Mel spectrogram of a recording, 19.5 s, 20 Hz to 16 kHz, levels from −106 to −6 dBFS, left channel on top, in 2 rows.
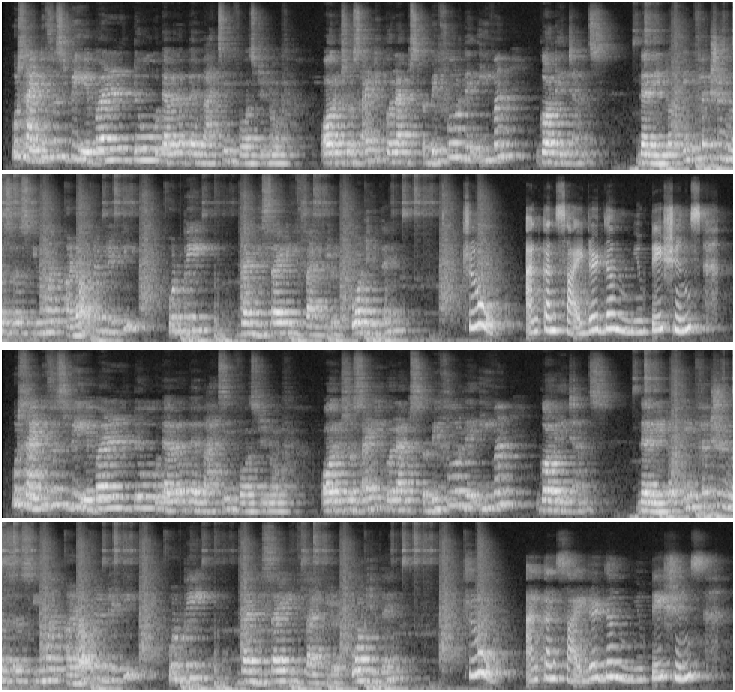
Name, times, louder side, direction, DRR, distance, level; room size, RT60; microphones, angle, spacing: voice 1, 0.1-3.8 4.2-6.7 7.1-8.0 8.5-11.5 12.0-12.4 12.9-15.1, left 1 dB, 30° left, -6 dB, 5.8 m, -25 dB
sound 1, 8.4-16.2, equal, 15° right, 3.3 m, -35 dB
voice 2, 15.9-16.3 16.7-19.3, left 3 dB, 90° left, 9 dB, 1.3 m, -22 dB
18.0 x 6.9 x 8.1 m, 0.86 s
head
